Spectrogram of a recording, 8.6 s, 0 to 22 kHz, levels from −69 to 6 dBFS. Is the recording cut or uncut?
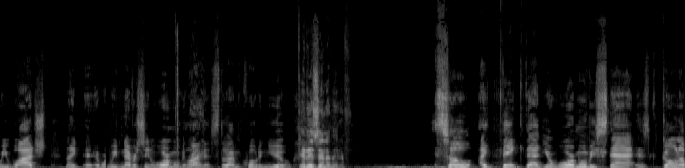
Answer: cut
